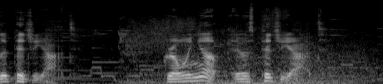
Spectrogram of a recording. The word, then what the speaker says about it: Pidgeot: You go from Pidgey, Pidgeotto, and then Pidgeot.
